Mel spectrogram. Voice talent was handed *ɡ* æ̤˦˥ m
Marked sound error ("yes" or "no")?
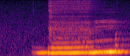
no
